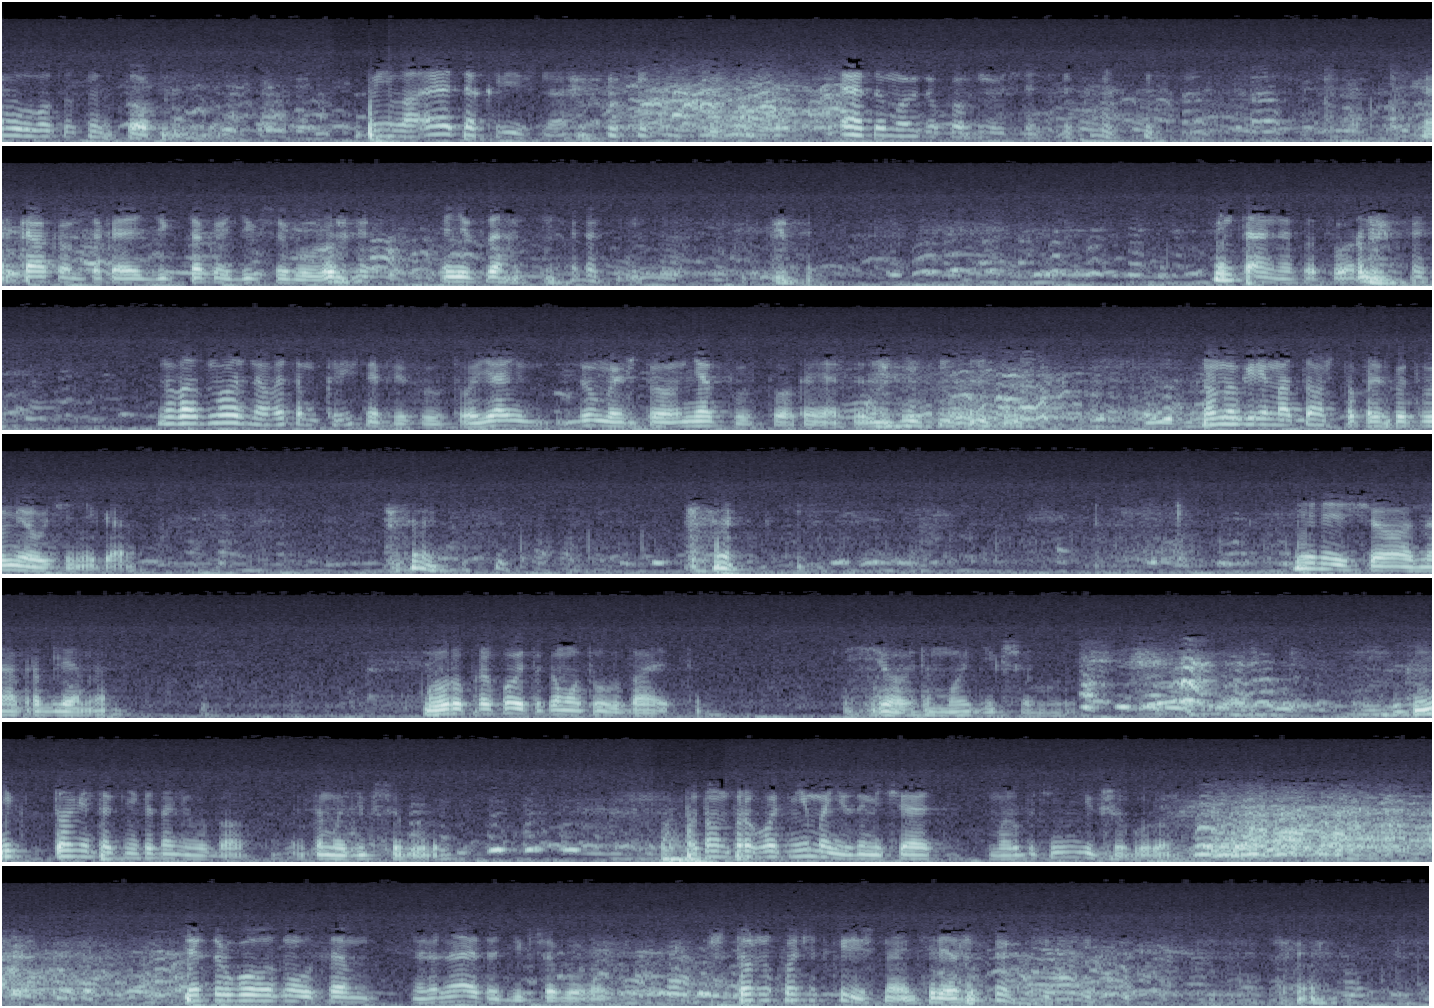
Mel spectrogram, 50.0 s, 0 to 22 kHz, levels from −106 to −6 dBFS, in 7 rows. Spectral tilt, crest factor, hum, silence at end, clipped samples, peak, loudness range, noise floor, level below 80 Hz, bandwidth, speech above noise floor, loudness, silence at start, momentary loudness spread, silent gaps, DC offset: -8 dB/octave; 22 dB; none; 0 s; under 0.1%; -8 dBFS; 7 LU; -51 dBFS; -48 dBFS; 13.5 kHz; 22 dB; -30 LUFS; 0 s; 17 LU; none; under 0.1%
